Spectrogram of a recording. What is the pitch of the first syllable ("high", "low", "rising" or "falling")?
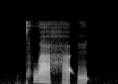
falling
